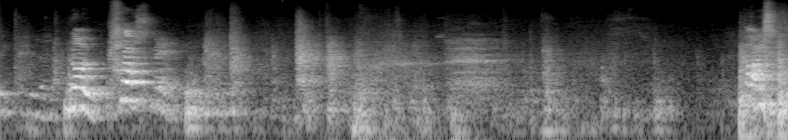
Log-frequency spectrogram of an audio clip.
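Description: A boy speaks with animation nearby.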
